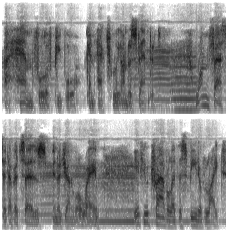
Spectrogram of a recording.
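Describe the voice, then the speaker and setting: A man hosting old radio drama with deliberate, theatrical scripted narration and dramatic pauses. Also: low-pitched, big pitch swings. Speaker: host and narrator. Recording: dull old radio recording over music.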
